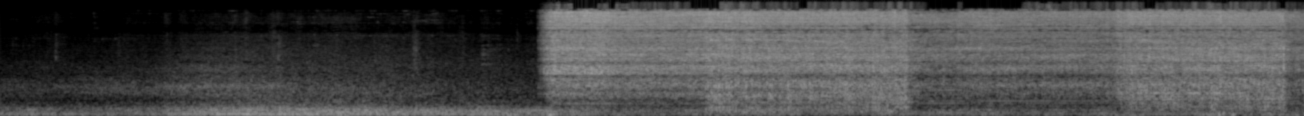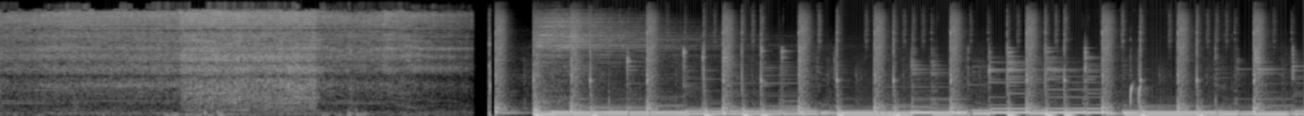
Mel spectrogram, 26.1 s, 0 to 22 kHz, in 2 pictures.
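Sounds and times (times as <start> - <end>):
mini chainsaw chain hissing: 5.4 - 17.8.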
